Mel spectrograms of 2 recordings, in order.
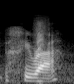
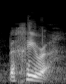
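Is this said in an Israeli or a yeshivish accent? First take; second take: Israeli; yeshivish. First: It is said with an Israeli Hebrew accent. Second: It is said with an American yeshivish accent. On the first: "the Israeli accent would be bechira" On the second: "The yeshivish accent would be bechira"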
